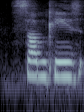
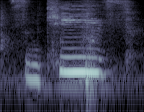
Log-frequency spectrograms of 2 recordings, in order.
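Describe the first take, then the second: First: Said in the usual way. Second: Higher, drawn-out reminder to herself; sing-song the item, higher; raised pitch. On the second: Real, not acted.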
